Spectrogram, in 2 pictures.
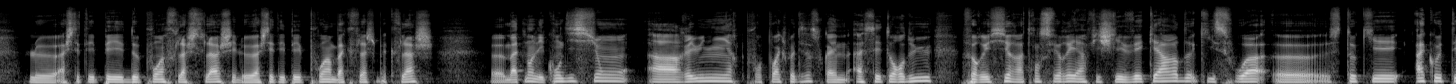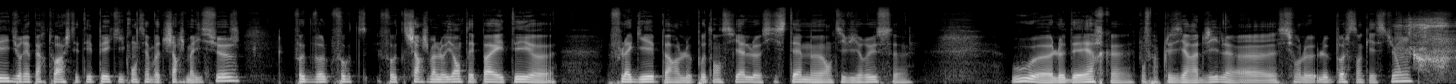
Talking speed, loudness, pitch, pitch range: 165 wpm, -19 LUFS, 115 Hz, 105-130 Hz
